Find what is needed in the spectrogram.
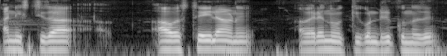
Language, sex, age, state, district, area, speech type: Malayalam, male, 18-30, Kerala, Kozhikode, rural, spontaneous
